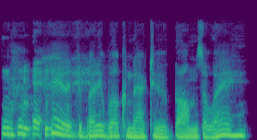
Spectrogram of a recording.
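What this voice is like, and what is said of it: Sultry public-radio announcer voice. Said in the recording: “Whoa, sultry. ... My NPR voice.”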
